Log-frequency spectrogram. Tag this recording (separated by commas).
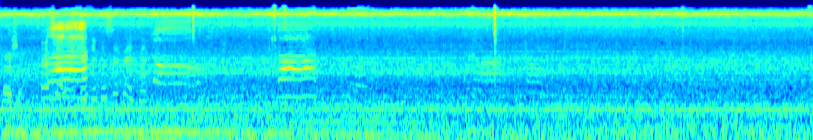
Car, Traffic noise, Motor vehicle (road), Vehicle, Speech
